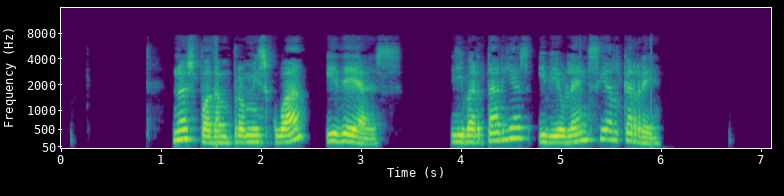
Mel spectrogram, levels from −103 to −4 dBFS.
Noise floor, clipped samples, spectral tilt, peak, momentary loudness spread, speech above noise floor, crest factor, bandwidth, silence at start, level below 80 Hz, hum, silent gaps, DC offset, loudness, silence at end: under -90 dBFS; under 0.1%; -7.5 dB/octave; -2 dBFS; 7 LU; over 73 dB; 16 dB; 7.4 kHz; 1.1 s; -58 dBFS; none; 2.50-2.64 s, 3.42-3.89 s; under 0.1%; -18 LUFS; 1.1 s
